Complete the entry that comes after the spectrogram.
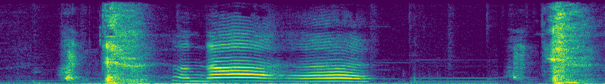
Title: Most Sneezes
